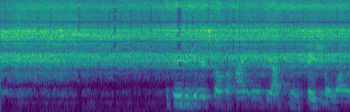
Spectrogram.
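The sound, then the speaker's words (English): A pressure cooker vents steam in a steady, loud hiss that runs throughout without letting up as its pressure is released so the lid can be opened; partway through, someone starts talking over the continuous rushing sound. “And the way that you are able to open it is by releasing the pressure and releasing all of the steam.”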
